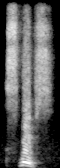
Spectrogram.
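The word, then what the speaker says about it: SNP: single base DNA difference S एन P single nucleotide पॉलीमोर्फस pronounce as स्निप्स occur in the human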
